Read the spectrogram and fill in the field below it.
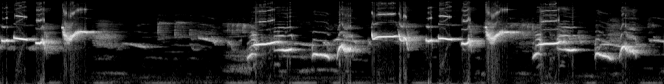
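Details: Continuous Oriental magpie-robin song, played to stimulate a bird that has stopped singing: varied loud whistles, slurred sweeps and short buzzy phrases delivered almost without pause.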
